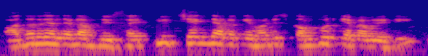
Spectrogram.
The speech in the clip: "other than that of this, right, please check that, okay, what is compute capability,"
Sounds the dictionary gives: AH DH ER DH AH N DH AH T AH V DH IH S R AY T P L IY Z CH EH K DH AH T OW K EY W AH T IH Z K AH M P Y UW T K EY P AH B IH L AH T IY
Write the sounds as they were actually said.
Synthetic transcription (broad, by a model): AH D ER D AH N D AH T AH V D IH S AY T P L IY CH EH K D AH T OW K EY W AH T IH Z K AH M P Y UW T K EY P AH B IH L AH T IY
